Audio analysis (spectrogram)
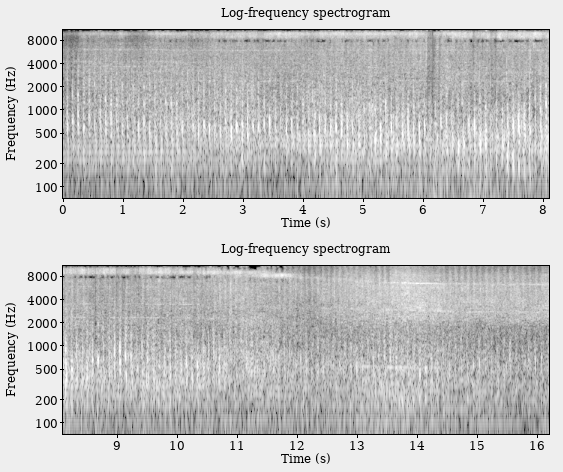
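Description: A helicopter engine, after a small engine adjustment and reported ready for a mission, runs steadily with a dense, rapid rotor chop over a broad whining roar. It holds loud and even throughout, with a slight shift in tone near the end.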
